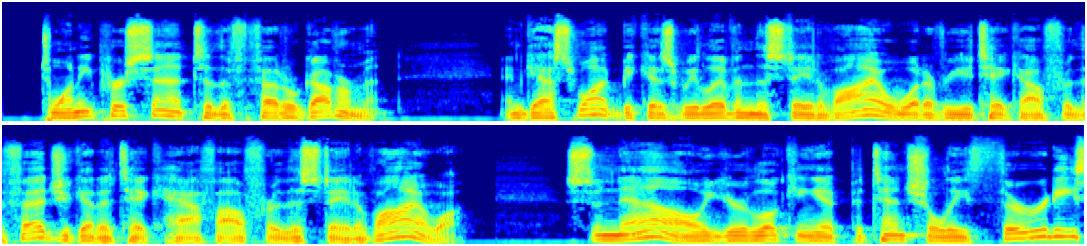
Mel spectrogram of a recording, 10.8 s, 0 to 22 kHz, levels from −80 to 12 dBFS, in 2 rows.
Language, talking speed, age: English, 225 wpm, 50-69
